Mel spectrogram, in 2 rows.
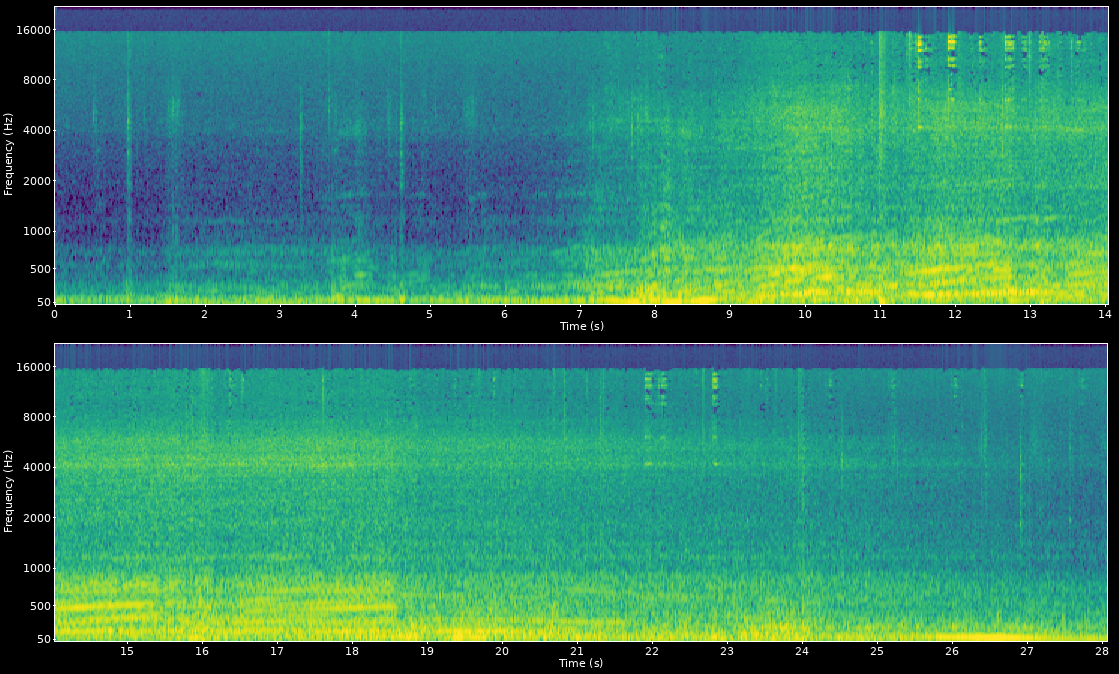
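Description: Stage 2 tuned 2.0 TSI turbocharged four-cylinder of a MKV Volkswagen Jetta, heard from inside the cabin. It idles at the line; about seven seconds in it launches, a launch that bogged badly, then pulls hard with the revs climbing again and again through upshifts for about ten seconds. Then the engine drops back as the car slows.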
